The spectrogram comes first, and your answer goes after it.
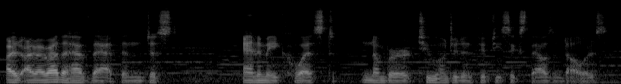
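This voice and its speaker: A man's voice: deep voice, flat delivery, moderate pace. A man streaming a game with casual, informal commentary, thinking aloud in hesitant bits. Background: game music.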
